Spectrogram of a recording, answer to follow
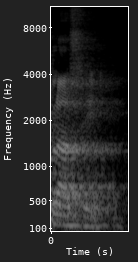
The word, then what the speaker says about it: কাল: অবশ্য ইতিপূর্বে তোমাদের উচ্চারণের ক্লাসে যে কোন জায়গায় অ আসবে বলেছিলাম, যে বিশেষ্যের ক্ষেত্রে হস দিয়ে উচ্চারণ করতে হবে।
